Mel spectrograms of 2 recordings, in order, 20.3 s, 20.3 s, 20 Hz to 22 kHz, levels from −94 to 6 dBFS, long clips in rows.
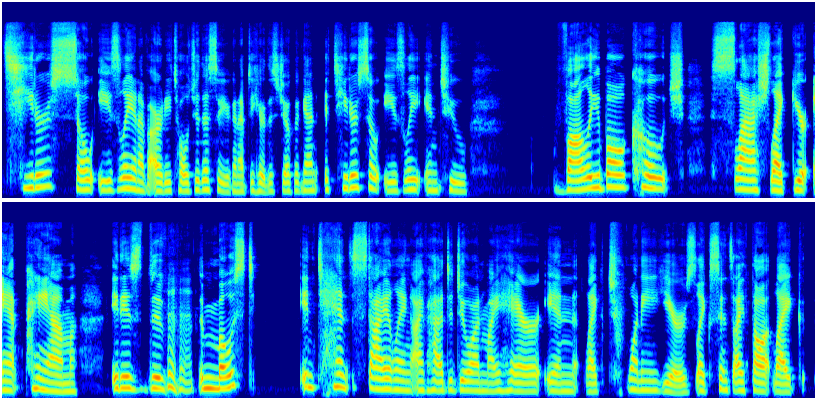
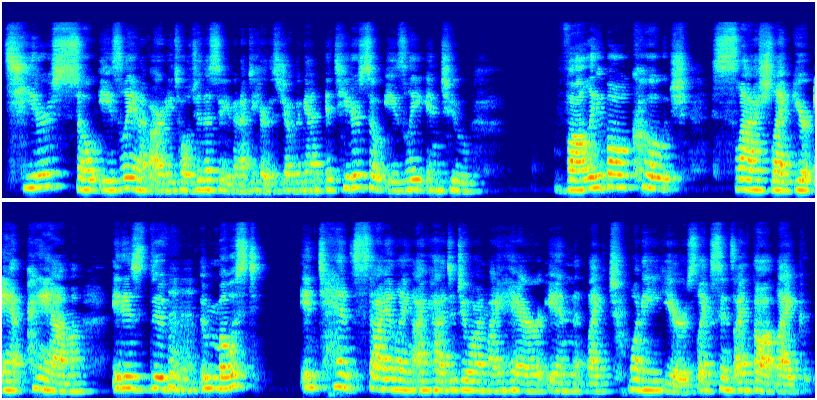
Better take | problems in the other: first | off-mic speech; far // room echo; slight; dies away in 0.3 s

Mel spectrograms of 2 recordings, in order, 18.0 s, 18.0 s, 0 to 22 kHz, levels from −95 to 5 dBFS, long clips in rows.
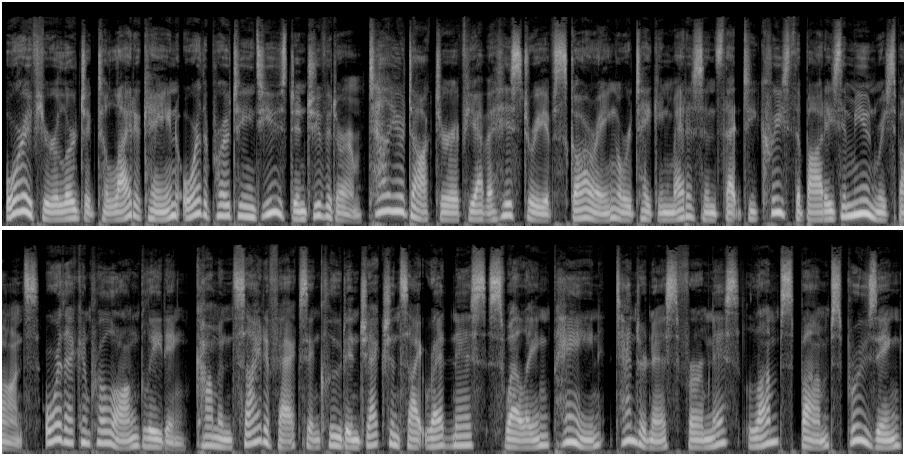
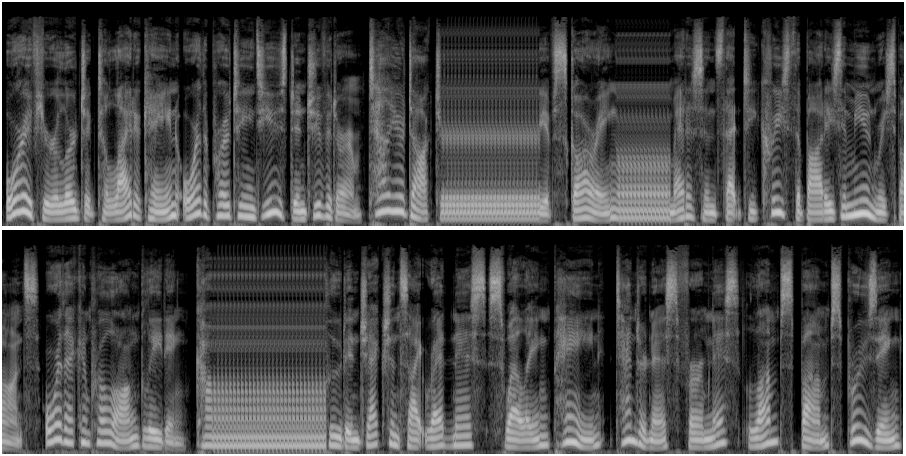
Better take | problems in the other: first | audio freezing; at 4.5 s for 1 s, at 6 s for 0.5 s and at 11 s for 1 s

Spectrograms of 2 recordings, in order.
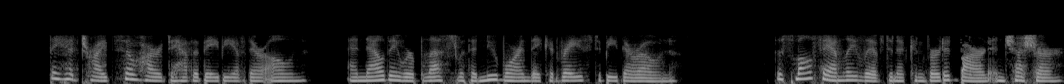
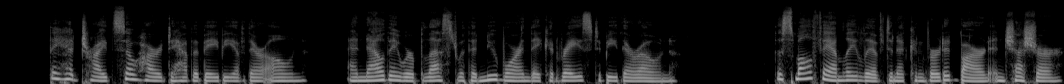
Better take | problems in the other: second | garbled, watery; badly; nothing above 4 kHz

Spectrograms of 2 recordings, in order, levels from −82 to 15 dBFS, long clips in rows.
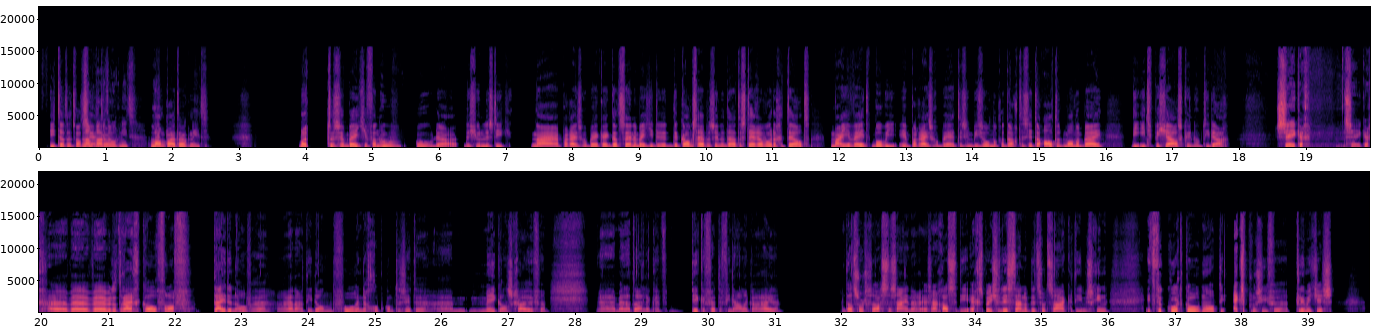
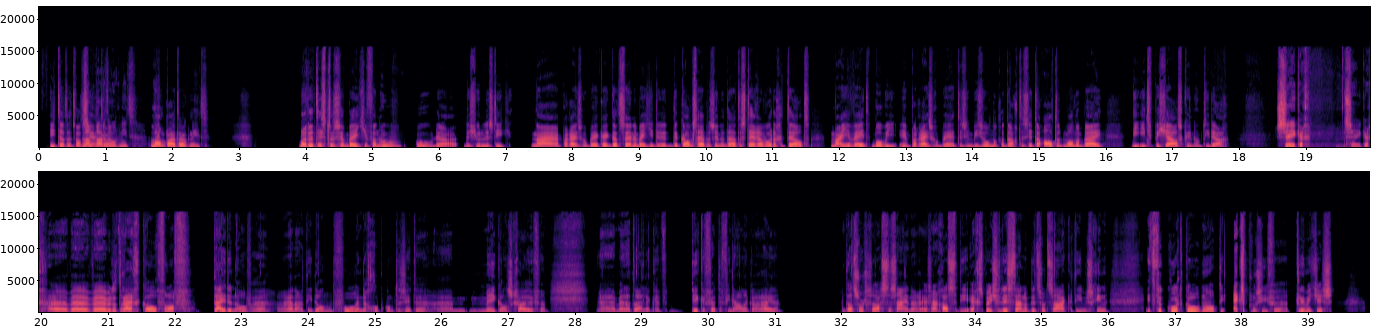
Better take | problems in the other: second | audio cutting out; at 4 s

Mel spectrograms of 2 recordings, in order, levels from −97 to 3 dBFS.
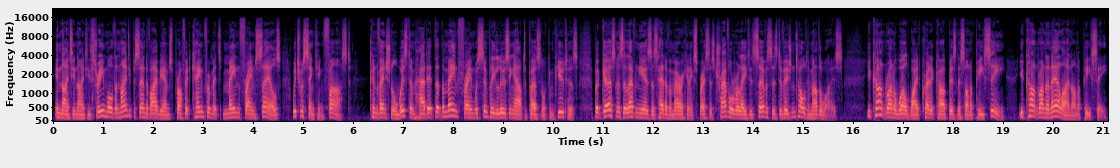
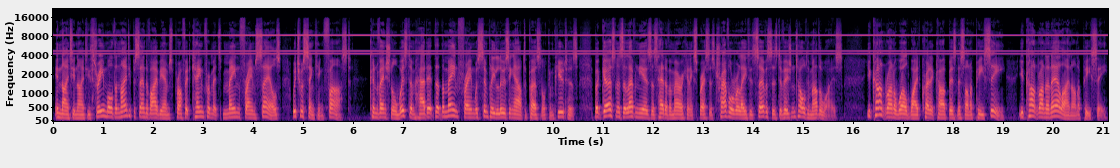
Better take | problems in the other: first | high-pitched whine; loud; throughout; 8.5 kHz, 5 dB below the speech

